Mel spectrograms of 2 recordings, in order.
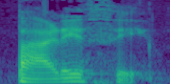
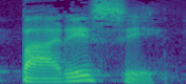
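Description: First: The c is pronounced as a th sound. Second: The c is pronounced as an s sound. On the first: "en vez de" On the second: "ejemplos de seseo, que consiste en pronunciar el sonido de la S en lugar del sonido de la Z"

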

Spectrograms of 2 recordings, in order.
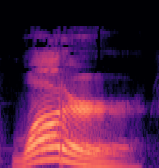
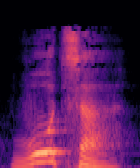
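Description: First: It is said in an American accent. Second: It is said in a British accent.

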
